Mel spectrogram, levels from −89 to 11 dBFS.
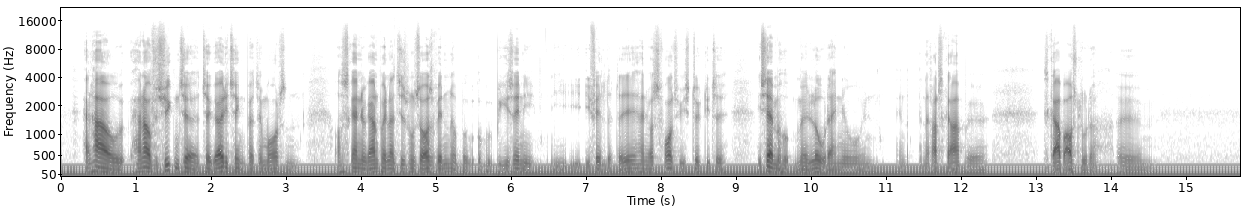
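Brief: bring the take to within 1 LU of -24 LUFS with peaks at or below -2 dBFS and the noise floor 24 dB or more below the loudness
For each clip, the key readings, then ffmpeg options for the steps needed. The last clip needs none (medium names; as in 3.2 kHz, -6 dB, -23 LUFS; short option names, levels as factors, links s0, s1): hum 50 Hz; highest harmonic 250 Hz; hum level -37 dBFS; loudness -34.5 LUFS; peak level -10.5 dBFS; loudness target -24.0 LUFS
-> -af "bandreject=f=50:t=h:w=4,bandreject=f=100:t=h:w=4,bandreject=f=150:t=h:w=4,bandreject=f=200:t=h:w=4,bandreject=f=250:t=h:w=4"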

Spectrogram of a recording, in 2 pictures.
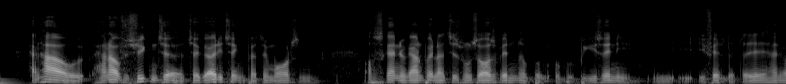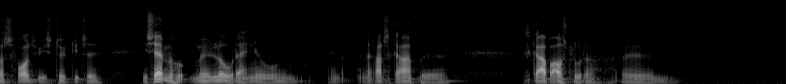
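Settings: hum not found; loudness -33.5 LUFS; peak level -10.5 dBFS; loudness target -24.0 LUFS
-> -af "volume=2.99,alimiter=limit=0.794:level=0:latency=1"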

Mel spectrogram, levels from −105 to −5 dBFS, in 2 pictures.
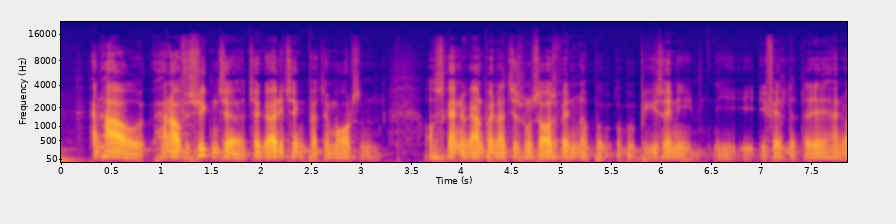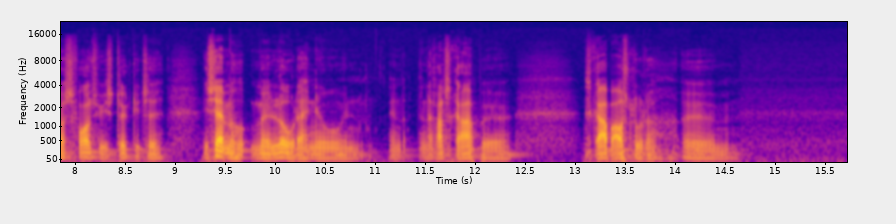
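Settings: loudness -24.5 LUFS; peak level -2.0 dBFS; noise floor -61 dBFS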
